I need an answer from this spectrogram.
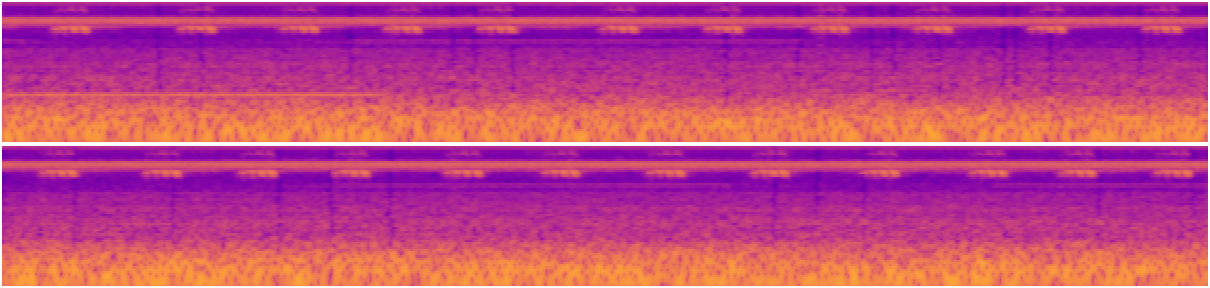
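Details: Crickets chirping at night: sharp pulsed chirps repeated steadily about twice a second over a continuous high thin trill, with a low rumbling background throughout.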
